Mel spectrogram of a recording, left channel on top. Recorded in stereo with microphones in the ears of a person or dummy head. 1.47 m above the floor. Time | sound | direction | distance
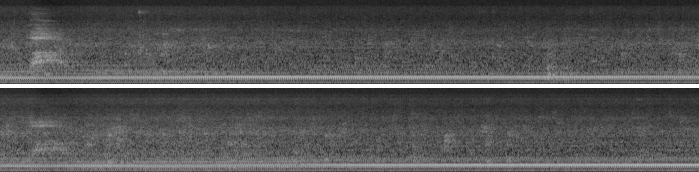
0.3 | whispering | 50° left (ahead or behind) | 1.5 m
